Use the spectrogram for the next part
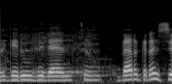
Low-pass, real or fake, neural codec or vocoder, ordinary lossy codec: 7.2 kHz; fake; codec, 16 kHz, 4 kbps, FunCodec, trained on LibriTTS, 50 frames a second; MP3, 64 kbps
